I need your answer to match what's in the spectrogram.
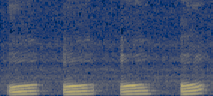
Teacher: what we do in Spanish is to keep it open all the time · Term: open vowel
